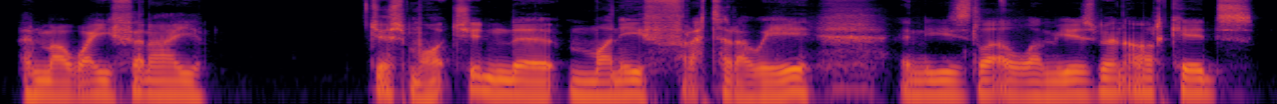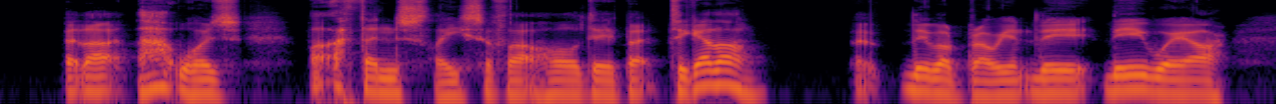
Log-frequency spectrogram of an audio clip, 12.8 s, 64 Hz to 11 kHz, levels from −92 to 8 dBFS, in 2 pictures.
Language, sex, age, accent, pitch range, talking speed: English, male, 20-39, British, 95-110 Hz, 165 wpm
